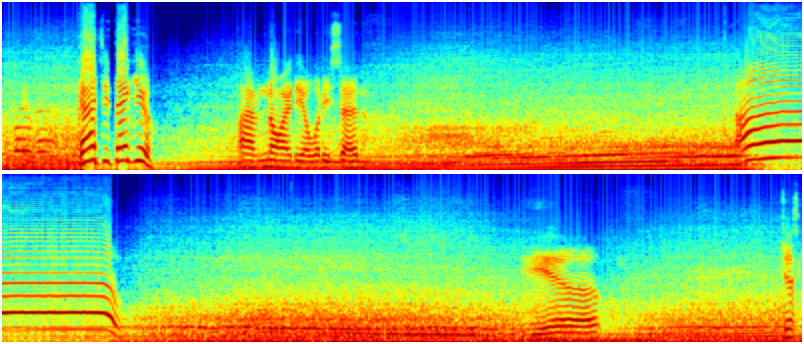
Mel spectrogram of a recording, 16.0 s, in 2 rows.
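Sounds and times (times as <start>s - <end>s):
motorcycle engine accelerating: 0.0s - 16.0s
person shouting: 7.3s - 9.2s.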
